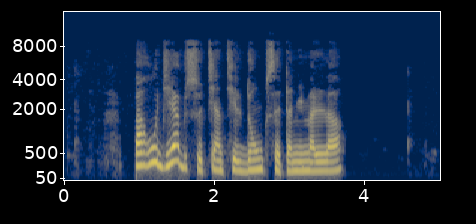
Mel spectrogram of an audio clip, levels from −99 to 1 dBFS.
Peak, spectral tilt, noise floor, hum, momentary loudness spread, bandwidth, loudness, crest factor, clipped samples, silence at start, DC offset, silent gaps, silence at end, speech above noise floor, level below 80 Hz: -4 dBFS; -7 dB/octave; under -90 dBFS; none; 8 LU; 9.2 kHz; -23 LUFS; 20 dB; under 0.1%; 0.95 s; under 0.1%; none; 1.35 s; over 68 dB; -70 dBFS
